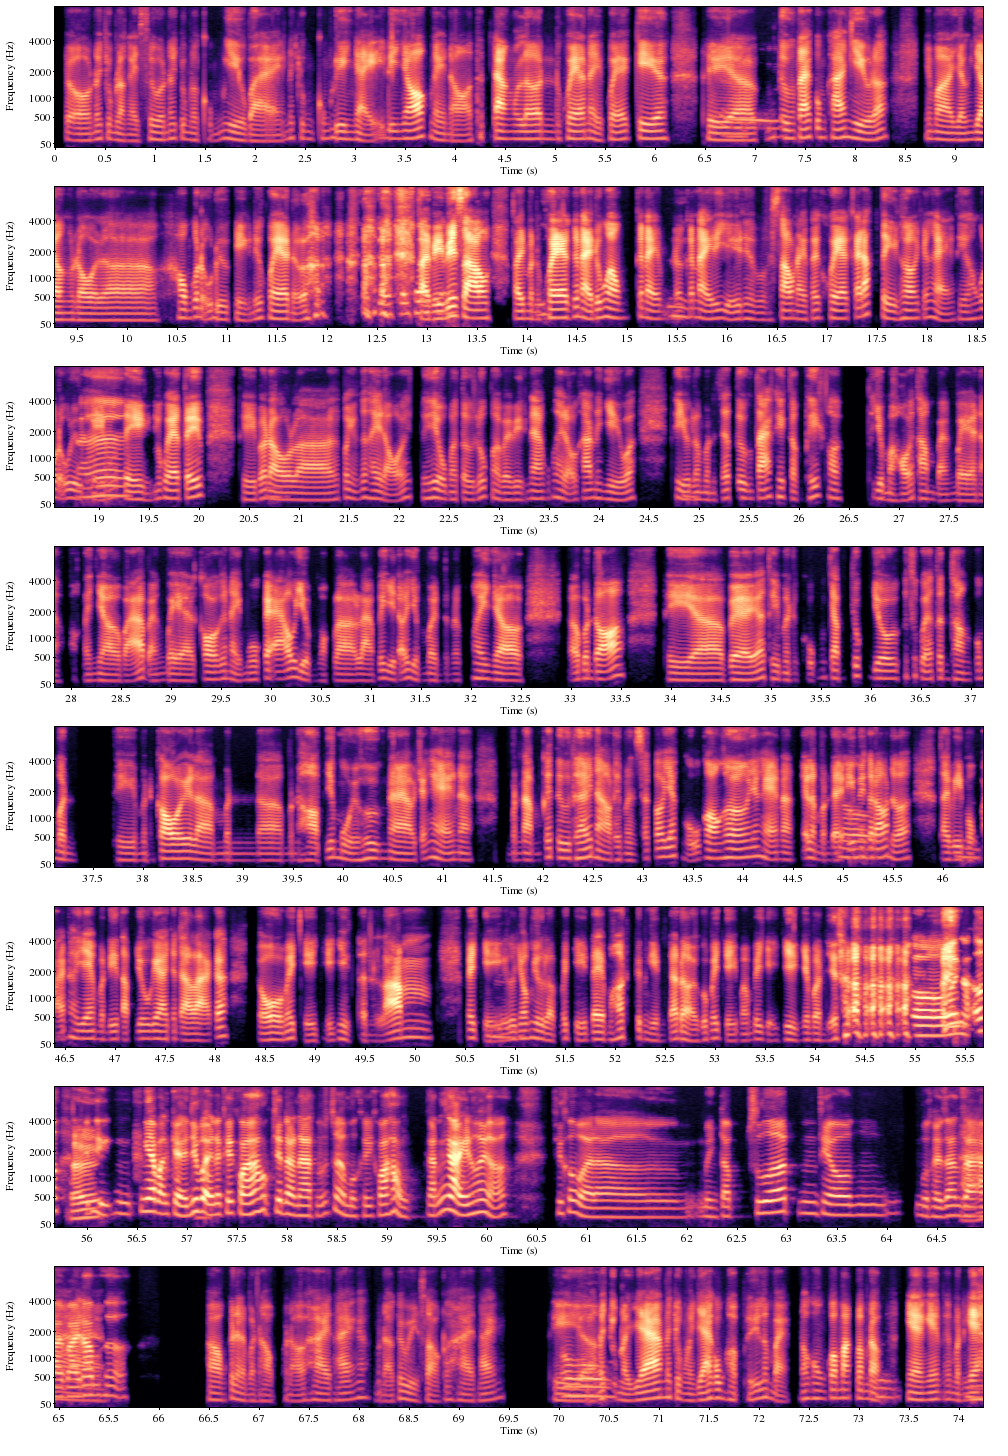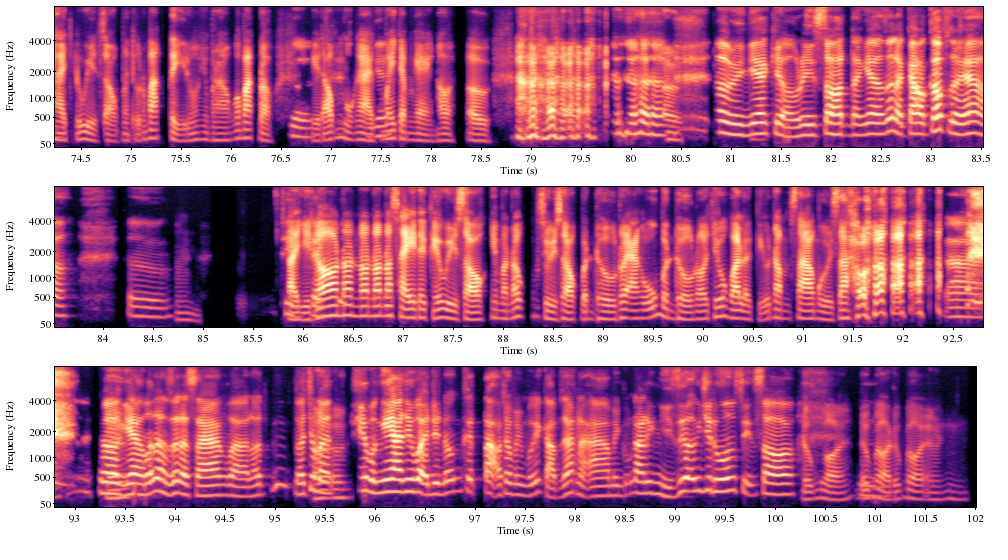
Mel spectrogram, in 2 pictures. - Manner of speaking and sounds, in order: tapping; laugh; other background noise; laughing while speaking: "đó"; laugh; "Lạt" said as "Nạt"; laugh; unintelligible speech; "resort" said as "sì sọt"; laugh
- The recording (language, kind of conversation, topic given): Vietnamese, podcast, Bạn chăm sóc bản thân như thế nào khi mọi thứ đang thay đổi?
